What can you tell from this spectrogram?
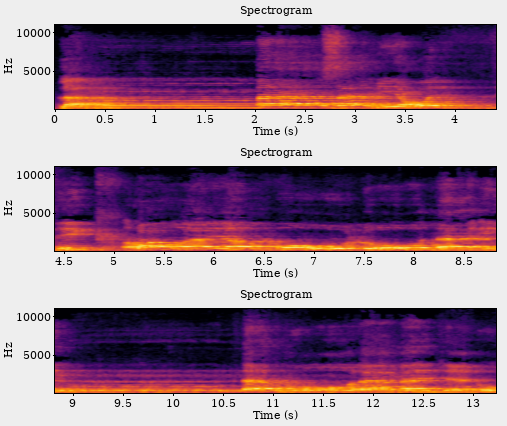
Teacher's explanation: Innahu, tasydid di atas nun ditahan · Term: nun bertasydid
